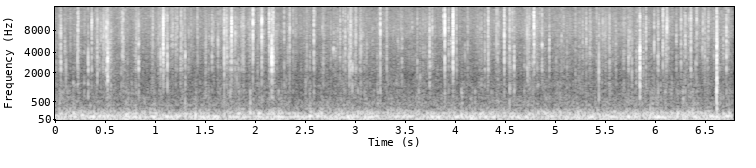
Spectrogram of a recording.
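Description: Wood crackles and pops in a fire.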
